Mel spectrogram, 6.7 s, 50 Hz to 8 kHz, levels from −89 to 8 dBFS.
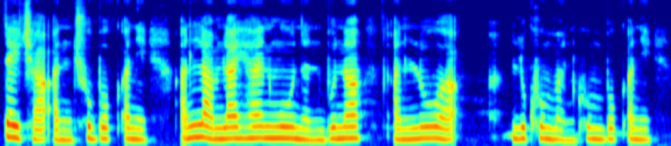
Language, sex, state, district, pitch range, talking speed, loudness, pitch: Mizo, female, Mizoram, Aizawl, 205-230 Hz, 205 wpm, -18 LUFS, 220 Hz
